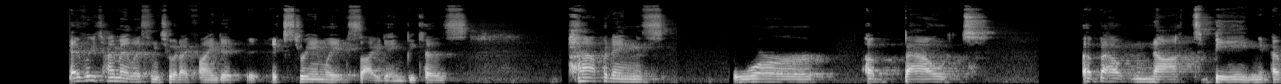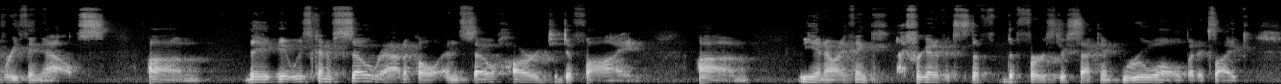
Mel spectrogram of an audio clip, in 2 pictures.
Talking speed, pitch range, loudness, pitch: 125 wpm, 110-125 Hz, -18 LUFS, 120 Hz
